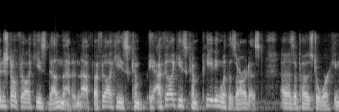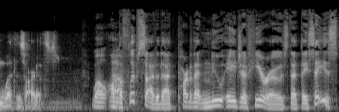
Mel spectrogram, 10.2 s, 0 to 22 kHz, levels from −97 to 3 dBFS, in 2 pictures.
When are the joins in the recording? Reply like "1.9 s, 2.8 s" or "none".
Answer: 6.3 s, 7.7 s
